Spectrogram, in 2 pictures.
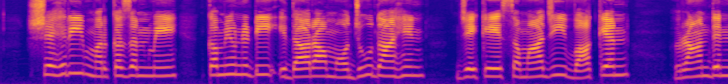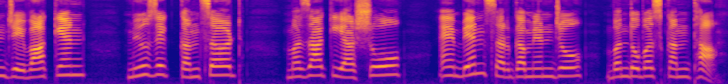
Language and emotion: Sindhi, neutral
